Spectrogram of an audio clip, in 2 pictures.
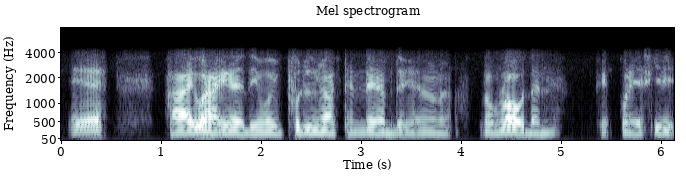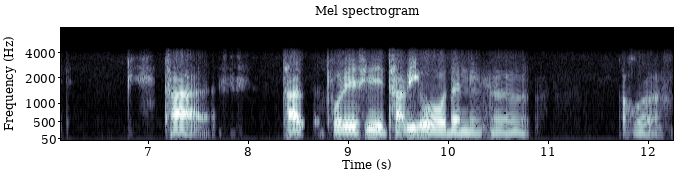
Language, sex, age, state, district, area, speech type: Manipuri, male, 18-30, Manipur, Kakching, rural, conversation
